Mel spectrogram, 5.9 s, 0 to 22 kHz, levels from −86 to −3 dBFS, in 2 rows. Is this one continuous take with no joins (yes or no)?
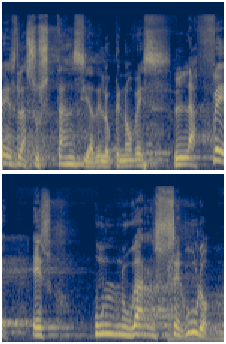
no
